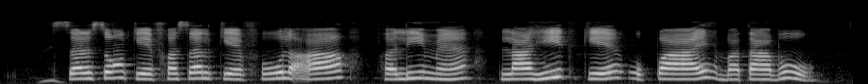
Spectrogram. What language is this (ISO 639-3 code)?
mai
